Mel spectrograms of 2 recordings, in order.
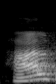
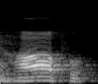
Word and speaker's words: half: फिर अगला हाफ, HALF, हाल्फ नहीं हाफ, HALF, FL साइलेंट रहेगा, तो हाफ, इसका हाफ्स,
